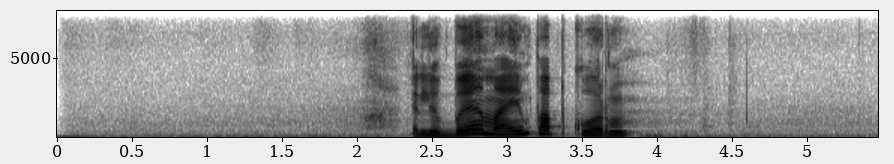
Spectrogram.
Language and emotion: Russian, neutral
